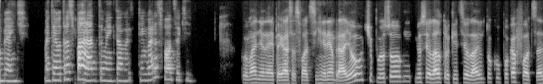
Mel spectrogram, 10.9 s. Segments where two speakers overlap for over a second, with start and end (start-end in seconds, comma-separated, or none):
none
